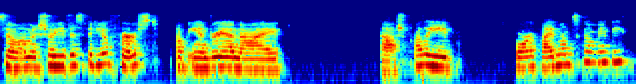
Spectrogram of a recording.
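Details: Adult woman speaking; normal speech.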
